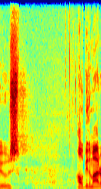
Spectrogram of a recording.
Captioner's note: laughter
